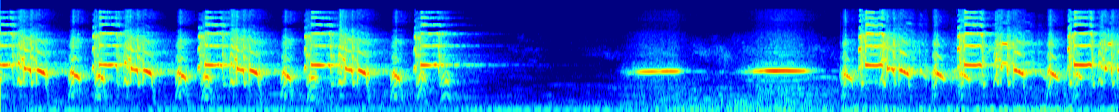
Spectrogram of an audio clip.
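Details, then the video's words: A pair of grey francolins, locally Dhakni teetar, gives a burst of rapid grating calls. Two clean level whistles follow after a short silence, then the harsh repeated phrases start again. "Daily Sweet Voice of Teetar Pair | Cute and Natural Voice of Dhakni Teetar"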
